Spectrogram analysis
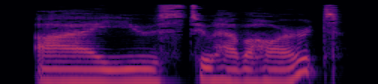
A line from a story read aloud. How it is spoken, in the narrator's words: he drawled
